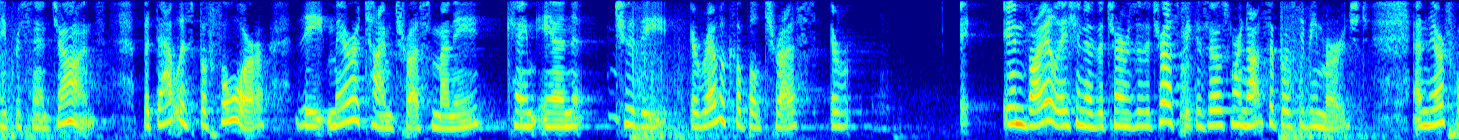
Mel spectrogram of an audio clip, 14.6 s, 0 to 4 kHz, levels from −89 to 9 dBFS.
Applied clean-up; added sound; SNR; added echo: none; Boom; 20 dB; none.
